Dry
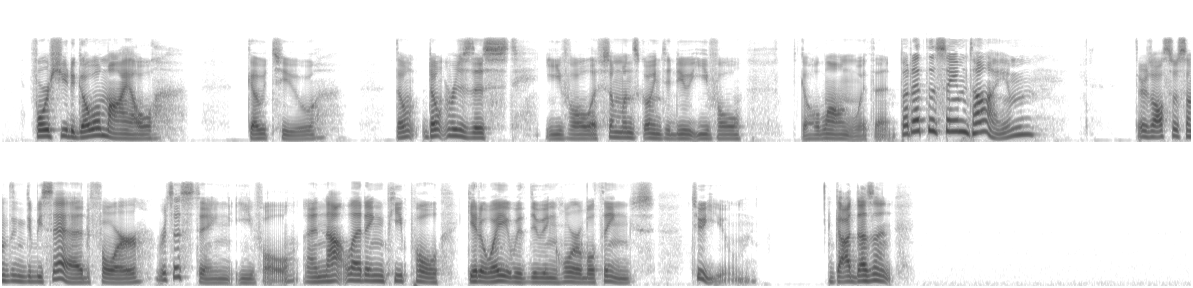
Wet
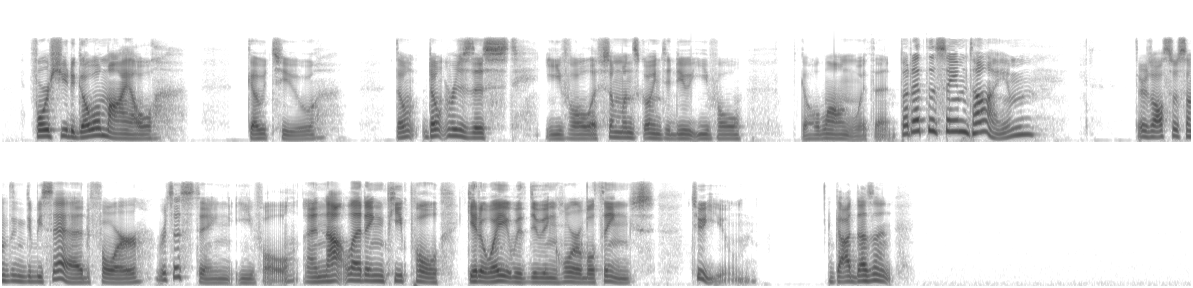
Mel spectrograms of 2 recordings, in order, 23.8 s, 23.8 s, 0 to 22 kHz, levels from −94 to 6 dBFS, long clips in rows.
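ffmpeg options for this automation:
ffmpeg -i in.wav -af "asetnsamples=nb_out_samples=441:pad=0,asendcmd='6.89 equalizer g -6.5;8.32 equalizer g 3;14.67 equalizer g 14;18.31 equalizer g 7;19.29 equalizer g -4.5',equalizer=frequency=5600:width_type=o:width=2.5:gain=5.5" out.wav

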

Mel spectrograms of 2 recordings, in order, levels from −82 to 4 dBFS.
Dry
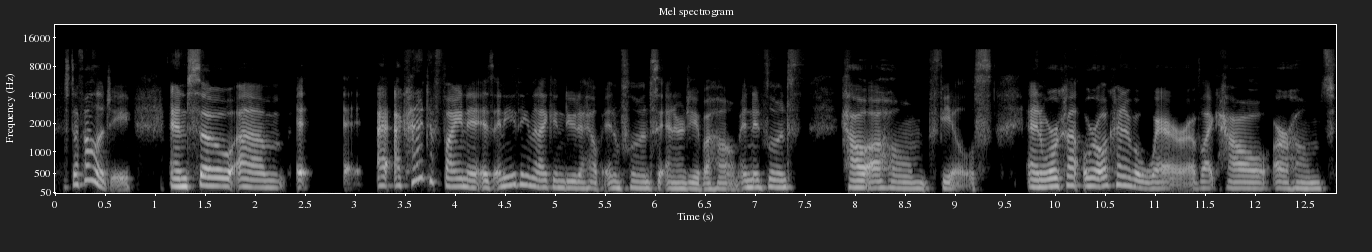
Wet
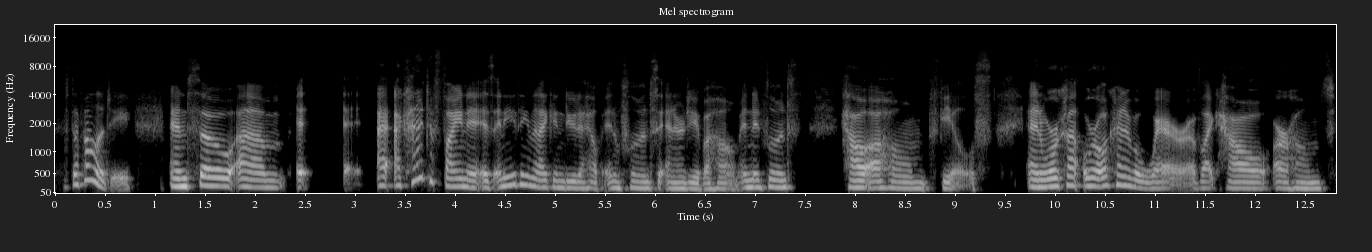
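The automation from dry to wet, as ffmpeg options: ffmpeg -i in.wav -af "asetnsamples=nb_out_samples=441:pad=0,asendcmd='1.92 lowpass f 4700;3 lowpass f 7900;4.56 lowpass f 4100;9.75 lowpass f 8600;10.58 lowpass f 4500;11.38 lowpass f 7500;12.04 lowpass f 3700',lowpass=2100" out.wav

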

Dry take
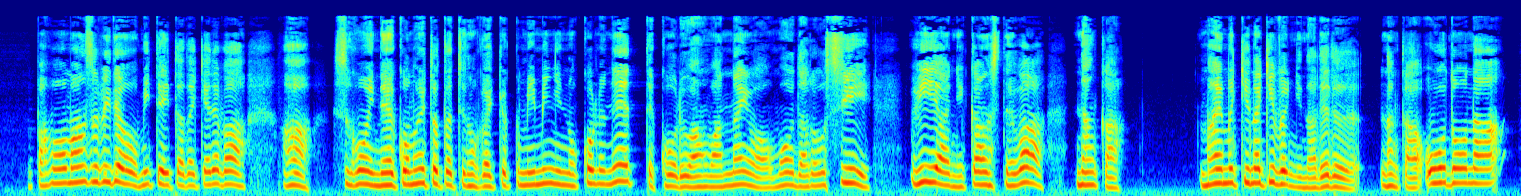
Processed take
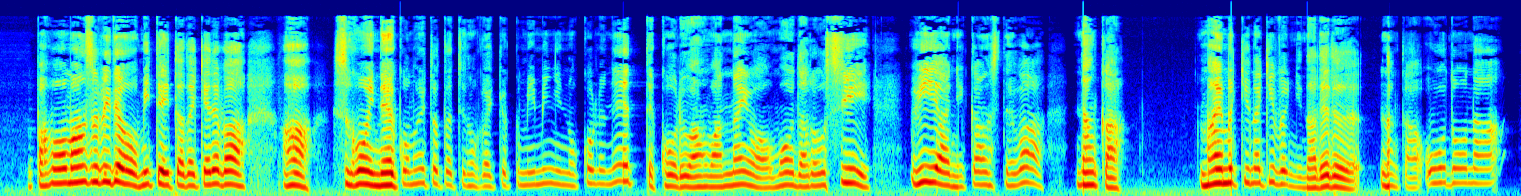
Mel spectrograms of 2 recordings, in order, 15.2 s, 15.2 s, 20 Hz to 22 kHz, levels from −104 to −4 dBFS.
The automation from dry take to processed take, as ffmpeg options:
ffmpeg -i in.wav -af "asetnsamples=nb_out_samples=441:pad=0,asendcmd='4.01 volume volume -1.5dB;6.24 volume volume 7dB;9.59 volume volume 0.5dB;10.84 volume volume 11dB;12.32 volume volume 1dB;13.08 volume volume 9.5dB;13.9 volume volume -2dB',volume=11dB" out.wav

